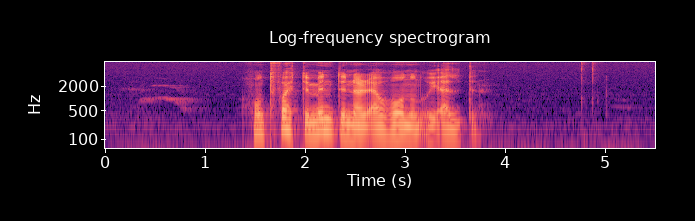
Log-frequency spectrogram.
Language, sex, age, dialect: Faroese, male, 36-60, Norðurstreymoy/Eysturoy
